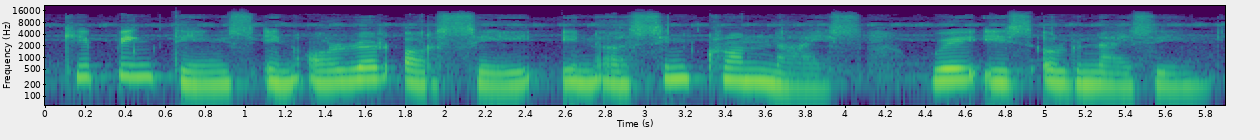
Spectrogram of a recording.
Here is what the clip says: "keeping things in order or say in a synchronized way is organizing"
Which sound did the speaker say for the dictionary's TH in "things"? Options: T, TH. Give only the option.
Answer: T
